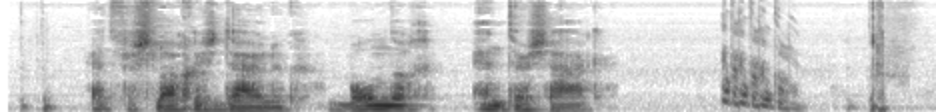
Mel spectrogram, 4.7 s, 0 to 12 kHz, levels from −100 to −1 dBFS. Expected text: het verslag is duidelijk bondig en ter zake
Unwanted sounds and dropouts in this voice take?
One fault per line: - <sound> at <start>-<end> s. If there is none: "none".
- chirp at 3.6-4.0 s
